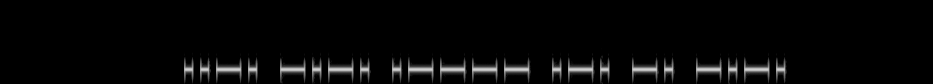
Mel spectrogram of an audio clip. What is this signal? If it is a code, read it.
Morse code, heard as a keyed tone, about 15 wpm, 700 Hz. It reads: FC1RNC
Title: DXCC-100 Call Signs - 6 Characters - Repeated 3x - 15wpm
